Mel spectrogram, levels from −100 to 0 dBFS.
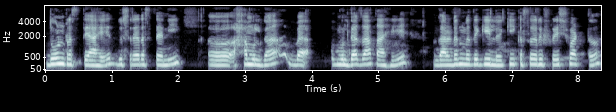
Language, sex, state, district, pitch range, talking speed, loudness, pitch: Marathi, female, Maharashtra, Pune, 190-215 Hz, 130 wpm, -16 LUFS, 205 Hz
